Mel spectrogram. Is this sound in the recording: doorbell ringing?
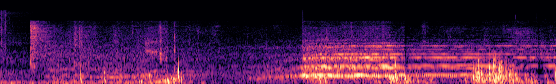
no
